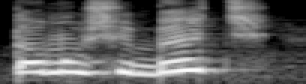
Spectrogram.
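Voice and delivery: high, loud cry of realisation; acted excited outburst; exclaiming. A narrator's reading. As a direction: call out a sudden discovery. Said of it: "jednocześnie zawołali".

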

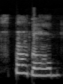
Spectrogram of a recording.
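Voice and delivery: high, loud cry of alarm; panicked high-pitched scream of a word; terrified shout. A narrator's reading. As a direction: yell out in panic. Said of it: "krzyknął przerażony".

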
